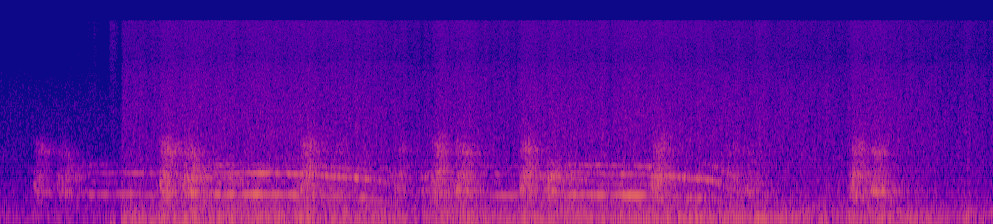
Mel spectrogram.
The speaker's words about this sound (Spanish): Y ahora pues tal vez escucharon que era el aullido de un perro. Obviamente un perro eh, un poco más agudo y otro más grave, más fuerte.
